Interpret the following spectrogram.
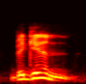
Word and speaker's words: begin: Listen to how the last syllable of each verb is stressed. Begin, forget, submit. Listen to where the stress is again. Begin, forget, submit. The last syllables are stressed, so we have to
